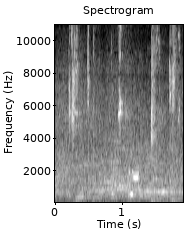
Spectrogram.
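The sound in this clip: A basketball is dribbled back and forth in the right corner during a high school game between Mountain Home and Dumas, with quick, irregular bounces under a commentator's voice.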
